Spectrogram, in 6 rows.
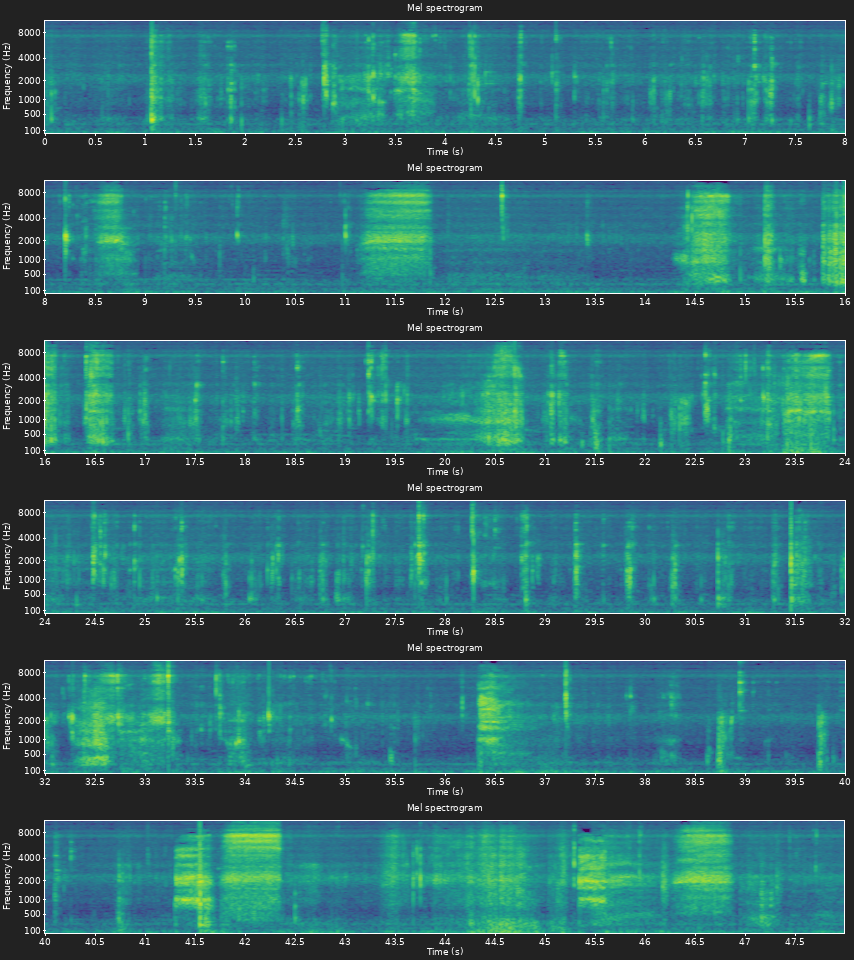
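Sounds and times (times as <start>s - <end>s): slurping: 14.3s - 29.0s.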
